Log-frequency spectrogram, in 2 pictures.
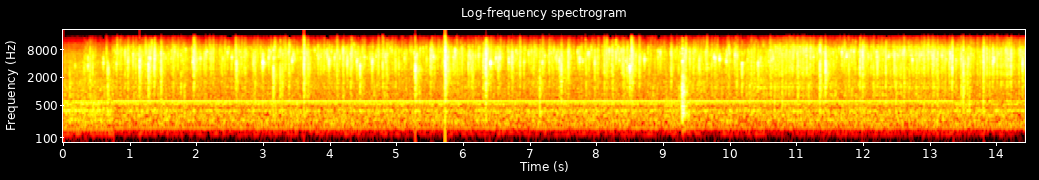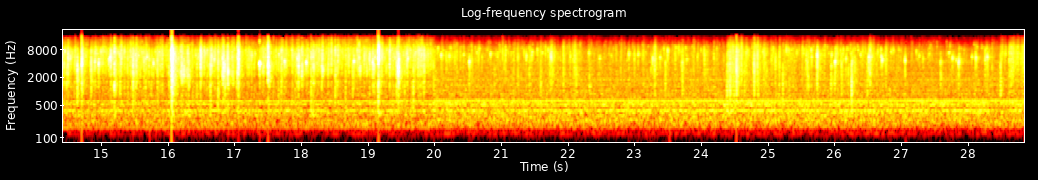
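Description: Tomato slices frying in oil in a steel pan: a steady sizzle full of small crackles and pops over a steady low hum, easing a little about two-thirds of the way through.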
